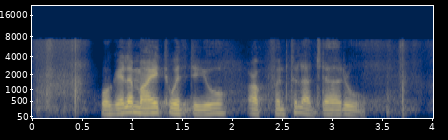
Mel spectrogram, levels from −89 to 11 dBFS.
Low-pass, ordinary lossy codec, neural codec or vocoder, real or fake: 7.2 kHz; MP3, 64 kbps; codec, 16 kHz in and 24 kHz out, 0.9 kbps, LongCat-Audio-Codec, fine tuned four codebook decoder; fake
